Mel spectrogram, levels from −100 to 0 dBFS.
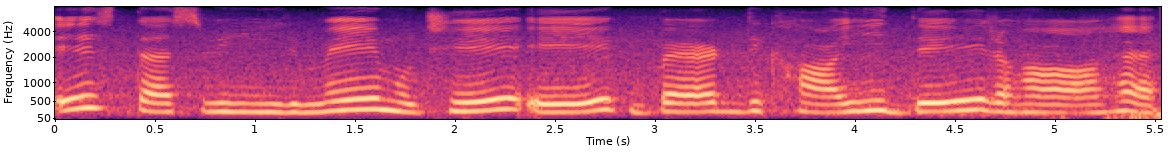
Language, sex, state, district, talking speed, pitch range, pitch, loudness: Hindi, female, Madhya Pradesh, Katni, 110 wpm, 220-255 Hz, 230 Hz, -11 LUFS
